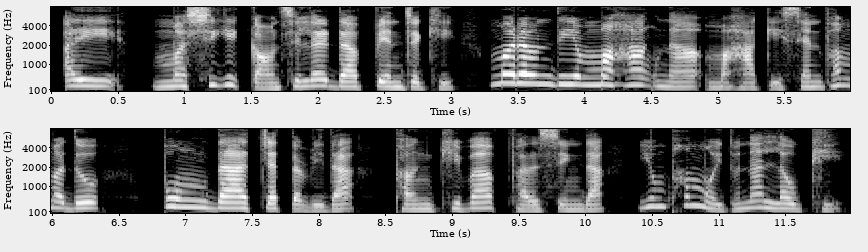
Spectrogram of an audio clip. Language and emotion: Manipuri, happy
